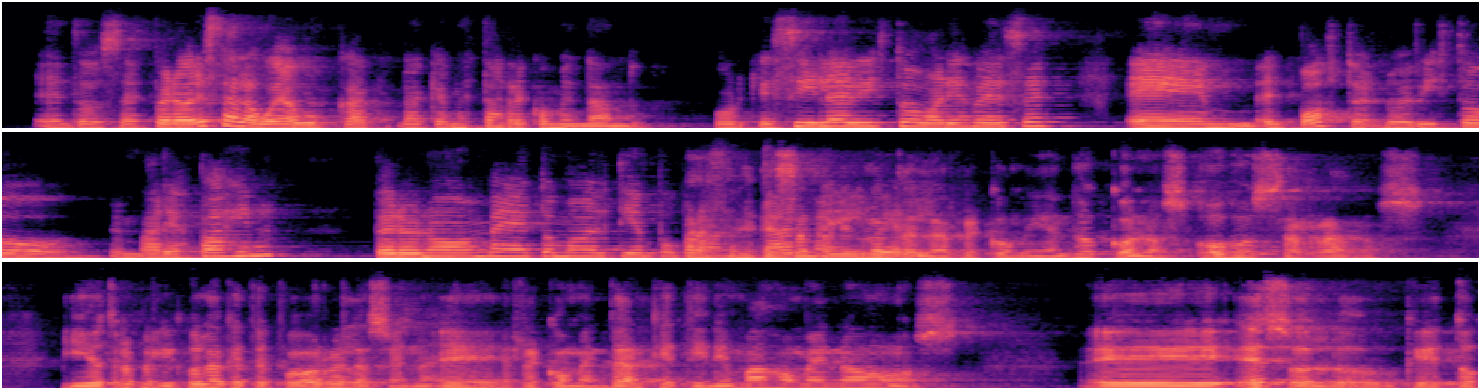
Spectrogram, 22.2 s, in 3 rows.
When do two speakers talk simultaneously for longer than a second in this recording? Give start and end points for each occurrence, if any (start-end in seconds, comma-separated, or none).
10.8-12.1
